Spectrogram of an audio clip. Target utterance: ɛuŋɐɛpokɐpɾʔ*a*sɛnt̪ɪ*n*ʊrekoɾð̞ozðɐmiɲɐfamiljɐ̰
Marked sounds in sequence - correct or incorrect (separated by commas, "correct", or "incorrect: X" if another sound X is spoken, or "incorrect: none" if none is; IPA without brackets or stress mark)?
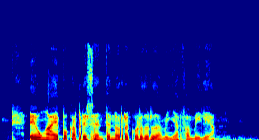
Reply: incorrect: e, correct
